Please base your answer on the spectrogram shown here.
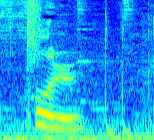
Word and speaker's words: Hall: Hall. Yeah. Hein, le H est mieux en français, mais en anglais, tu prononces le H.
